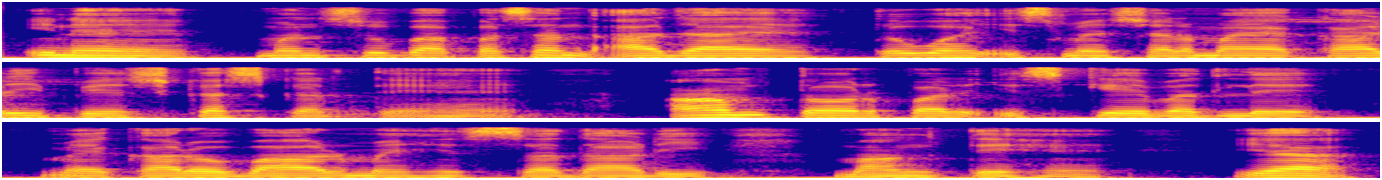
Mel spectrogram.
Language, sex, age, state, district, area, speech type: Urdu, male, 18-30, Bihar, Araria, rural, spontaneous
